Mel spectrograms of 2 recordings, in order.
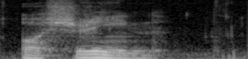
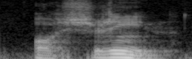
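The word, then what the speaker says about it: għoxrin: And for number 20, we have oshrin, oshrin.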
